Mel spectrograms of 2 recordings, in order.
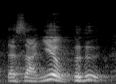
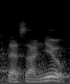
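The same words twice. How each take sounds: First: Loud, drawn-out, laughing jab; emphatic blame. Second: Soft, low repeat with a chuckle; quiet aside. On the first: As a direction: put the blame on them, loud and slow. Comic repeat, first take louder. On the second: Comic repeat, second take dropped. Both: Acted.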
